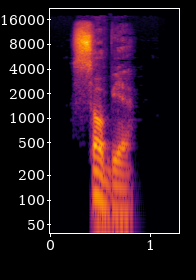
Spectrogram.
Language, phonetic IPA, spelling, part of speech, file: Polish, [ˈsɔbʲjɛ], sobie, pronoun / particle, Pl-sobie.ogg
